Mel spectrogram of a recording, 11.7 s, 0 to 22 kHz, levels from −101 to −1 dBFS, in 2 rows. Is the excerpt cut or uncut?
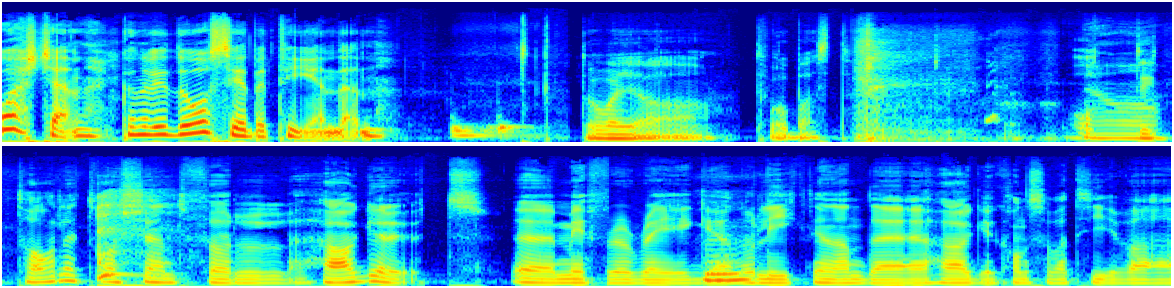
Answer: cut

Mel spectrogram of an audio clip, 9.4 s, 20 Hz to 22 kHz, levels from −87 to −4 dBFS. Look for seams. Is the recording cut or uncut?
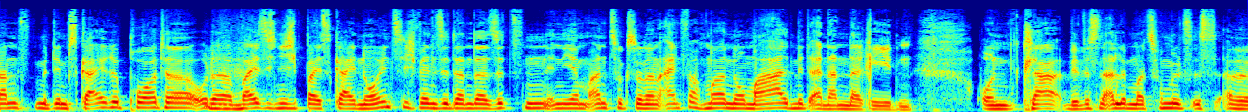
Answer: uncut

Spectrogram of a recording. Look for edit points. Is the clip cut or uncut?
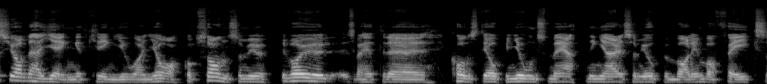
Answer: cut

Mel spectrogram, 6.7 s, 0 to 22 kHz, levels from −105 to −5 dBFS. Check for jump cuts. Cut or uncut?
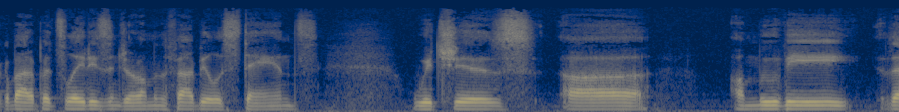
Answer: uncut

